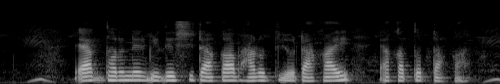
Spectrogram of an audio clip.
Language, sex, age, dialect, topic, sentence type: Bengali, female, 31-35, Northern/Varendri, banking, statement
